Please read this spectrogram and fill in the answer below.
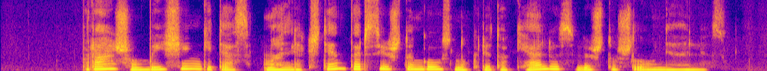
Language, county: Lithuanian, Kaunas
